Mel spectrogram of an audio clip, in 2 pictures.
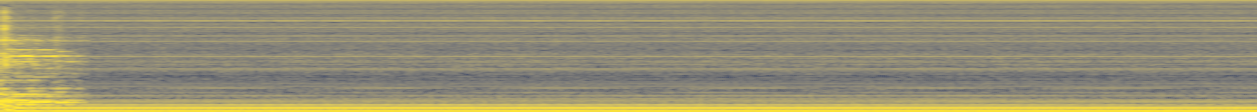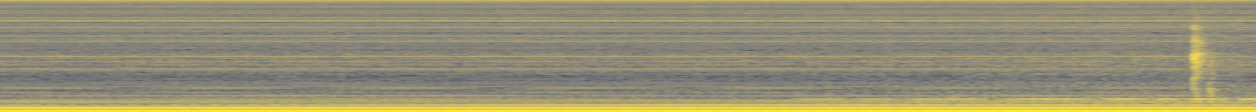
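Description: Music fading out in the first half second, then a steady low electrical hum with no other events.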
